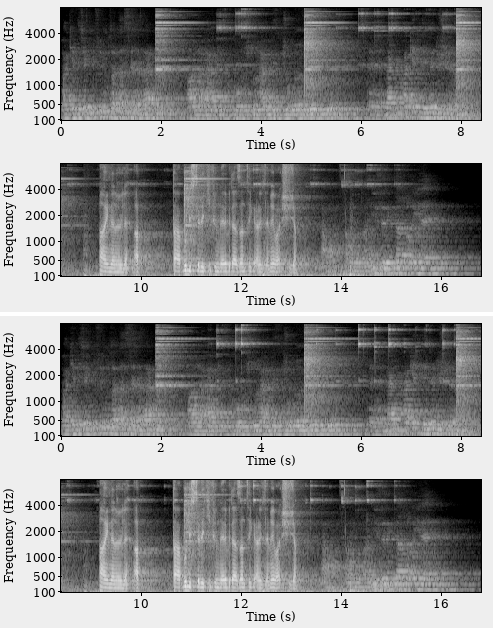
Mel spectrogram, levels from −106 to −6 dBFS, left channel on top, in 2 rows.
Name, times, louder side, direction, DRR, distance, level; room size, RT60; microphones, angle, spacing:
voice 1, 0.0-2.0 2.5-5.5 6.1-8.1 13.5-15.9, equal, 35° left, -3 dB, 3.6 m, -39 dB
sound 1, 1.9-2.8 4.9-5.7 7.9-8.8 10.9-11.8, left 2 dB, 20° left, 4.2 m, -36 dB
sound 2, 3.0-3.7 5.1-5.2 5.5-5.6 5.9-8.7 9.0-10.2 10.5-10.8 11.1-15.2, right 8 dB, 55° right, 1.5 m, -43 dB
sound 3, 8.8-14.6, left 3 dB, 65° left, 0.6 m, -36 dB
voice 2, 9.2-10.0 10.6-13.2, right 2 dB, 15° right, 14 dB, 0.4 m, -25 dB
13.5 x 12.5 x 7.2 m, 2.7 s
head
